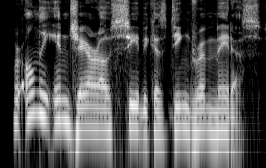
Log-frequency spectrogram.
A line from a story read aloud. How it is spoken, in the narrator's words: she said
